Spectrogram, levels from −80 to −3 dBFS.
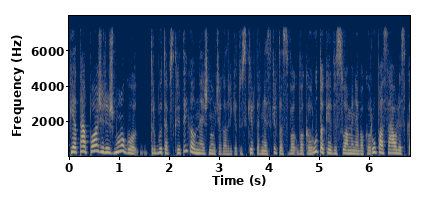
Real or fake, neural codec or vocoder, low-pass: real; none; 7.2 kHz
